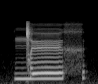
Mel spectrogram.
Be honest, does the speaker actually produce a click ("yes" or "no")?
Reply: yes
